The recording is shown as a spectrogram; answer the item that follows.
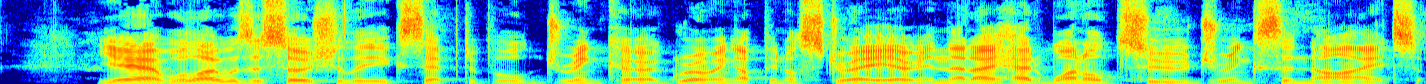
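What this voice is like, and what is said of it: Australian accent. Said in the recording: “you have an Australian dialect,”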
